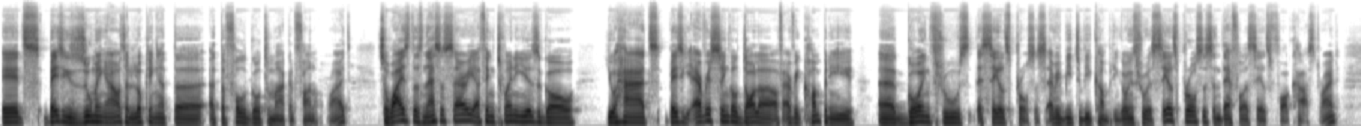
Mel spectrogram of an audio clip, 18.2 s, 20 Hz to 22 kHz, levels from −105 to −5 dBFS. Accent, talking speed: German, 175 wpm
